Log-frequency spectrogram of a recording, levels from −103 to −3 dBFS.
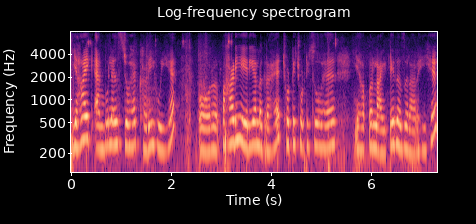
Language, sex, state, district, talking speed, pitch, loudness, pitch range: Hindi, female, Himachal Pradesh, Shimla, 205 wpm, 245 Hz, -22 LUFS, 220-260 Hz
